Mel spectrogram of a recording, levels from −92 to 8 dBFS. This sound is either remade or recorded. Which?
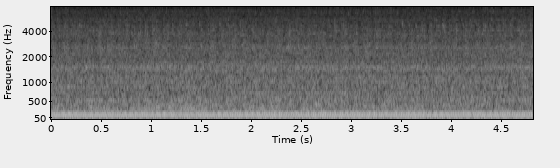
recorded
